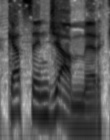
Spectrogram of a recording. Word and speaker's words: Katzenjammer: parola tedesca che si dovrebbe pronunciare, e mi scuso con tutti i tedeschi all'ascolto, Katzenjammer,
